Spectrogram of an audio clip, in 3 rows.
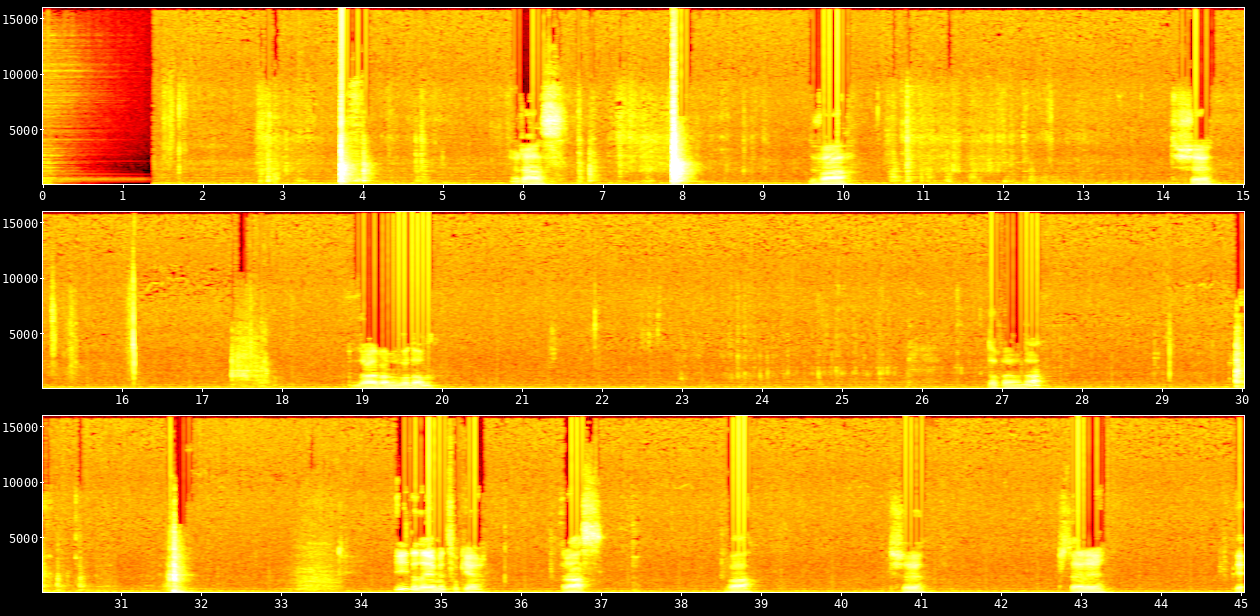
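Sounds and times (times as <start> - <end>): low electrical hum: 1.4 - 45.0
sharp knock on hard object: 7.9 - 8.3.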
